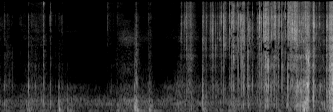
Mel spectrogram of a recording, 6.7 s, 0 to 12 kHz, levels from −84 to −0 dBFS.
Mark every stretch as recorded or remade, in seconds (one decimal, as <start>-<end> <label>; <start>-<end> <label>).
0.0-3.5 recorded; 3.5-4.5 remade; 4.5-5.9 recorded; 5.9-6.7 remade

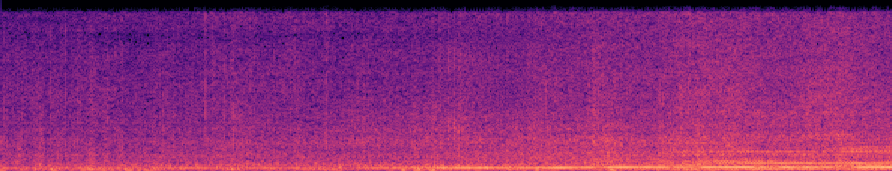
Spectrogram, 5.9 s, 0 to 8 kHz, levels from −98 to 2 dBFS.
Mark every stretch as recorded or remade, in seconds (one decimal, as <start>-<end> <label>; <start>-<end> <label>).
0.0-3.0 recorded; 3.0-3.6 remade; 3.6-5.9 recorded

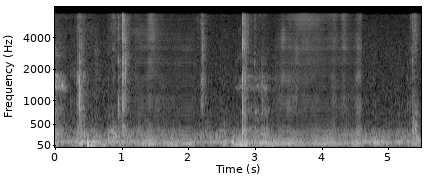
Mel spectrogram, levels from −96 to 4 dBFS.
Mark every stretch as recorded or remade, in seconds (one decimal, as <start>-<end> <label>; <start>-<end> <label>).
0.0-1.2 recorded; 1.2-2.1 remade; 2.1-3.3 recorded; 3.3-4.6 remade; 4.6-5.5 recorded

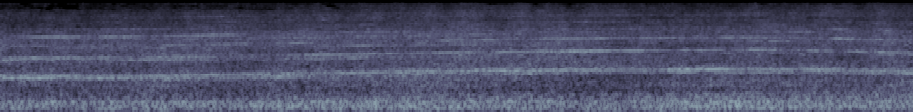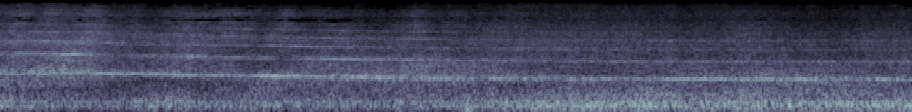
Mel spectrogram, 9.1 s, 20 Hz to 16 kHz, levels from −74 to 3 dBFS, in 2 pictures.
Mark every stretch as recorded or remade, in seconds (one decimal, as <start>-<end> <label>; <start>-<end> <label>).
0.0-3.1 remade; 3.1-4.1 recorded; 4.1-5.7 remade; 5.7-8.2 recorded; 8.2-9.1 remade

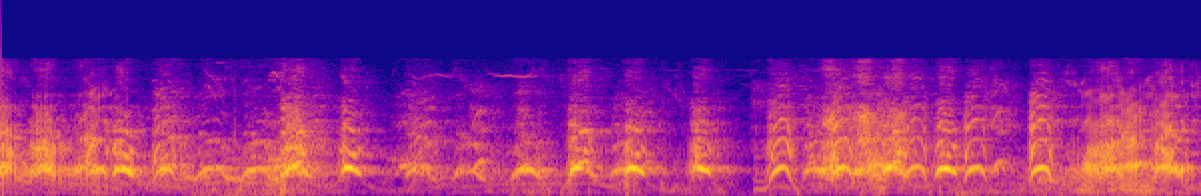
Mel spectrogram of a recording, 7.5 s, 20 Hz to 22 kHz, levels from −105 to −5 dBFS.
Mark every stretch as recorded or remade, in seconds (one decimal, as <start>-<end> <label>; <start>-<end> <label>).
0.0-0.9 remade; 0.9-6.7 recorded; 6.7-7.5 remade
